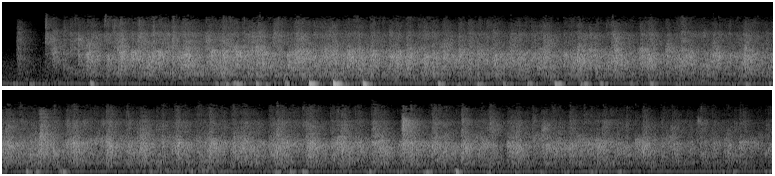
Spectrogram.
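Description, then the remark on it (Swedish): Sustained applause from an audience for a speaker, for all they had shared, a dense, steady wash of many hands clapping that carries on at full strength for around fifteen seconds with no voices standing out. “Och den applåden var inte för att det var slut utan för allt du har delat med dig om, som det kanske var i Eksjö.”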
